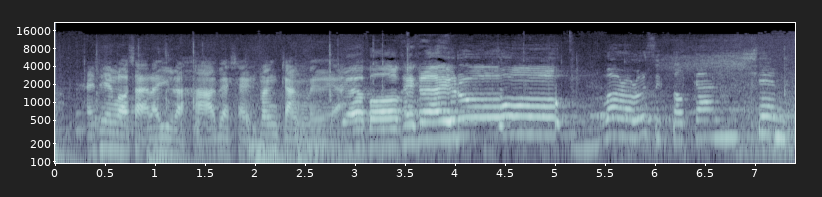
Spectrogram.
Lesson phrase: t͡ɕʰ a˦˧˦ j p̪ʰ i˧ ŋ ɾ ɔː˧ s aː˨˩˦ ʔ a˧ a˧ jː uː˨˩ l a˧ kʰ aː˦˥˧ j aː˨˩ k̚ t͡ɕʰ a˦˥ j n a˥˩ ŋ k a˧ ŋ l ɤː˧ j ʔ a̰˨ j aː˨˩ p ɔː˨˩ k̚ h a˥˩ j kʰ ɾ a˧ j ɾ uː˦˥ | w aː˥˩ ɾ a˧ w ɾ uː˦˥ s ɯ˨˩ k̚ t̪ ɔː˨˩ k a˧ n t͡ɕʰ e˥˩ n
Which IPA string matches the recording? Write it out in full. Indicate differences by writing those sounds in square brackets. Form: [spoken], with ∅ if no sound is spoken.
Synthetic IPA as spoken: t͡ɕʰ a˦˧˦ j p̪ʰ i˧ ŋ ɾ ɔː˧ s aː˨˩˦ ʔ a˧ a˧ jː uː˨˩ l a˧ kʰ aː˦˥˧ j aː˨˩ k̚ t͡ɕʰ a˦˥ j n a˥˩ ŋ k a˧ ŋ l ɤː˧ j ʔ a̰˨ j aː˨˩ [b] ɔː˨˩ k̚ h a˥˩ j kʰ ɾ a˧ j ɾ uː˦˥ | w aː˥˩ ɾ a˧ w ɾ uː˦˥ s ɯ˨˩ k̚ t̪ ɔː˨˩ k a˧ n t͡ɕʰ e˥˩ n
